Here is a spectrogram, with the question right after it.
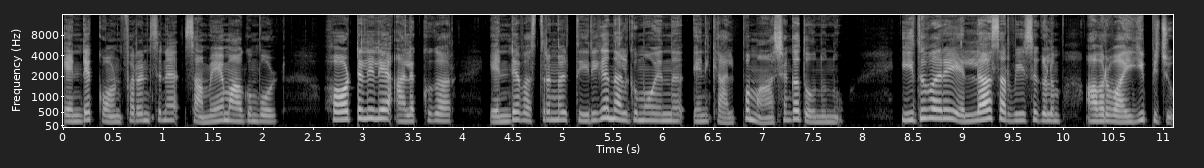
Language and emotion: Malayalam, fearful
